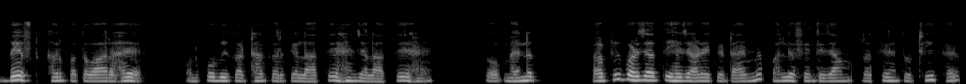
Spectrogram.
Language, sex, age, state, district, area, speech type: Hindi, male, 45-60, Uttar Pradesh, Ghazipur, rural, spontaneous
